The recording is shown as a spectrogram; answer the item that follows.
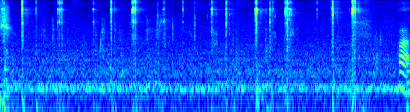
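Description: Poker chips and cards being handled at the table: irregular light clicks and clacks, with a low steady hum underneath.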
